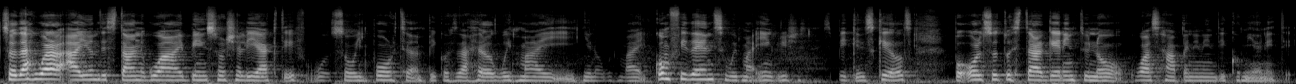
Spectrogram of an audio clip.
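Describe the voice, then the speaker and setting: A woman's voice: medium pitch, steady tone, normal speed, few pauses, a bit bright, a little hiss or hum. A woman from Venezuela with a Venezuelan Spanish accent, a radio interview guest who works on a community sports program. Her first language is Spanish, and she talks earnestly, repeating words while she searches for them.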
